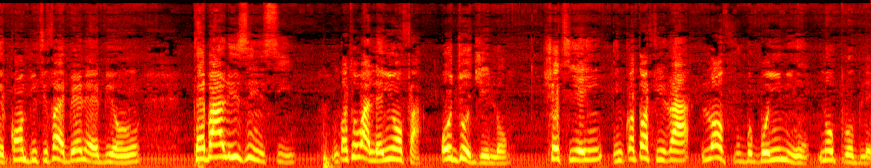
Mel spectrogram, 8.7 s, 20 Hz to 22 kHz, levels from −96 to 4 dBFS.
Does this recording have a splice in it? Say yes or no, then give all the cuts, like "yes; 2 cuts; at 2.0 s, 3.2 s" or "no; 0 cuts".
no; 0 cuts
